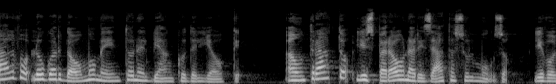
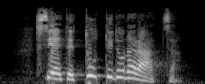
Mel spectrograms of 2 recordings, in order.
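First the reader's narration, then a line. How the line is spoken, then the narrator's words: Sudden shout. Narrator (Italian): gridò improvvisamente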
